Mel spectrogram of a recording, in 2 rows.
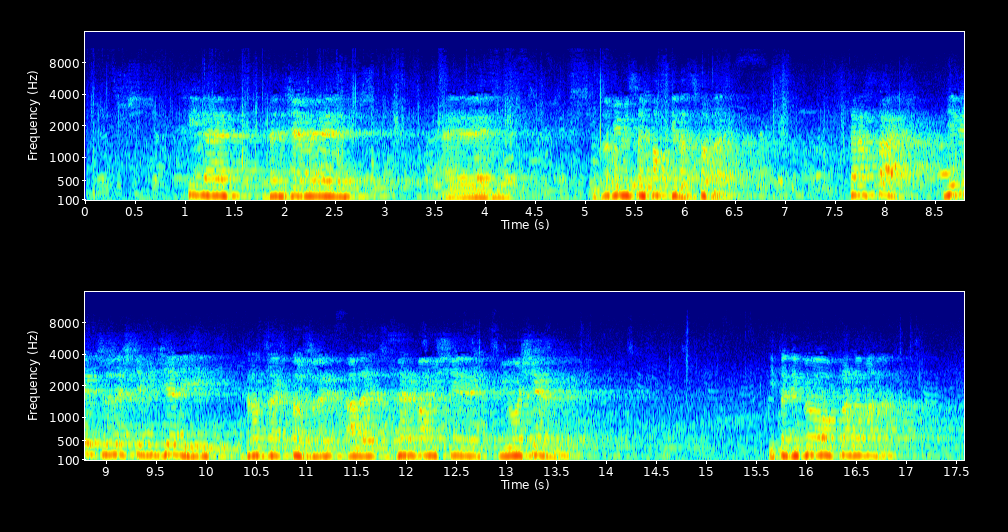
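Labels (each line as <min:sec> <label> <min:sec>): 0:00.0 A man is speaking into a microphone. 0:17.6
0:00.0 The audience murmurs. 0:17.6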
